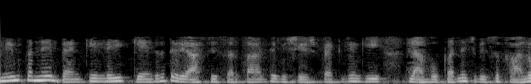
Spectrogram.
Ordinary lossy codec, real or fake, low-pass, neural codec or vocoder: MP3, 16 kbps; fake; 3.6 kHz; codec, 16 kHz, 4 kbps, FreqCodec, smaller model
